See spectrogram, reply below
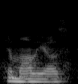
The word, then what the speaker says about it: Himalayas: David Wilcox says that it's pronounced Himalayas. Kind of like Brazil spelled with an S, but People spell it with a Z. It's Himalayas.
